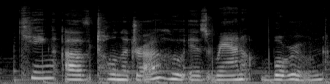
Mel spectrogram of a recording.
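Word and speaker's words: Ran Borune: of tondra who is ran baron i think is how you say his name um man varun at least that's how it's spelled to me i would say that and he doesn't want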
